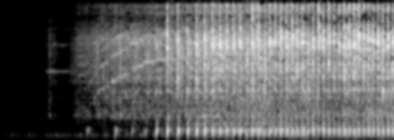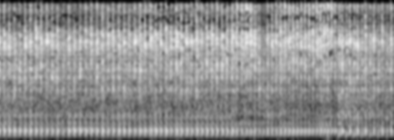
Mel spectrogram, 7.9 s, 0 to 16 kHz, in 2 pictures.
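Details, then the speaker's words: Toro 18005 mower, Tecumseh engine (possibly TVS series), carburetor cleaned, tank refitted and fueled, oil barely on dipstick: catches after a couple of sputters, settles into a quick steady crackling run; engine running fine. ">> She'll be a runner. Holy cow. I honestly did not have high hopes for this engine given the state that I found it in."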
